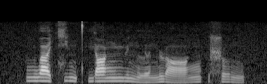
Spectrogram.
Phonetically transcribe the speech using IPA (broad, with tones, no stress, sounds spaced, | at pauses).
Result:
l w ä˥˧ t͡ɕ i˥˩ ŋ t̪ʰ j ɑ˥ ŋ m y˥˩ n l ə˧˥ n ɻ ɑ˧˥ ŋ | ʂ ʊ˥˩ ŋ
